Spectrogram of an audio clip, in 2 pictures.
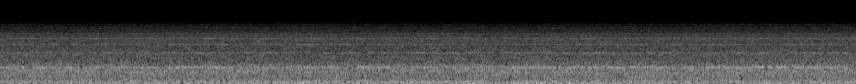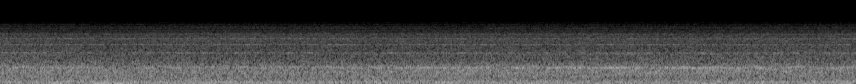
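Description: Jet engines roar steadily with a constant whine.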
